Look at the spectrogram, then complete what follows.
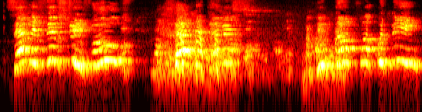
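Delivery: very high, very loud, shrill, furious scream. Retelling fighting off guards on a bench: imitating yelling at top of lungs. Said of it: "yelling at the top of my lungs".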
